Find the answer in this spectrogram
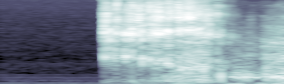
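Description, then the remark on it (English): A single loud, crisp crunch bursts in after a half-second of silence, followed by a brief crackling as the first nacho chip, topped with cheese and sour cream on a layer of beans, breaks apart. “It's the crisp crunch of that first nacho chip.”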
